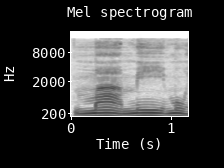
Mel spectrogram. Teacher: Untuk huruf mim tadi sudah, yaitu keluarnya huruf berasal dari kedua bibir yang rapat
